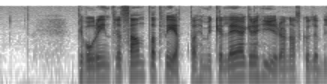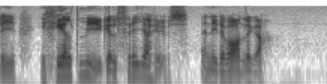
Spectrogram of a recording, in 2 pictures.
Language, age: Swedish, 38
